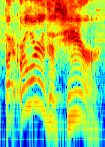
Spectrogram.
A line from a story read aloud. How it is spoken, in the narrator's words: Meadows cried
